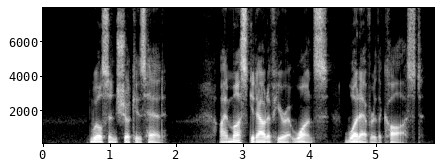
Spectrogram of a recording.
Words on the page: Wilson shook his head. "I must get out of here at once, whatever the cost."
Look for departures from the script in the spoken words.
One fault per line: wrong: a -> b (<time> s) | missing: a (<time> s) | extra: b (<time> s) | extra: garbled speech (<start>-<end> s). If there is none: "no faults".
no faults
